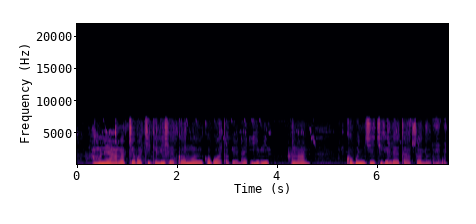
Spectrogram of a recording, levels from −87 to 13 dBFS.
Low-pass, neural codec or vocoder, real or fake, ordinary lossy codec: 7.2 kHz; none; real; none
